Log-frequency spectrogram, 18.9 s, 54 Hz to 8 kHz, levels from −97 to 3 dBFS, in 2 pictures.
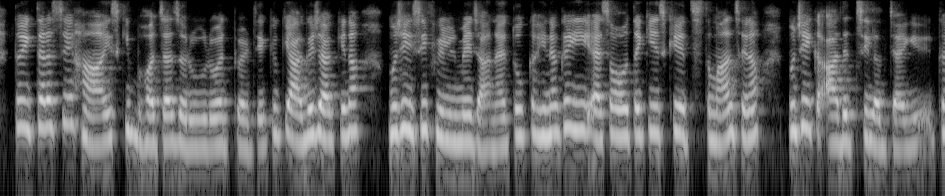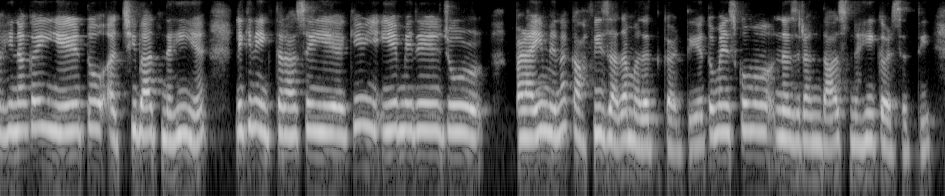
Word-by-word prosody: तो 310 Hz, -, -1 dB
एक 290 Hz, -2 st, +2 dB
तरह 310 Hz, 0 st, +5 dB
से 320 Hz, +2 st, -4 dB
हाँ 205 Hz, -7 st, 0 dB
इसकी 235 Hz, +5 st, -4 dB
बहुत 210 Hz, -5 st, -1 dB
ज़्यादा 210 Hz, +1 st, +2 dB
ज़रूरत 195 Hz, 0 st, -3 dB
पड़ती 190 Hz, -1 st, -4 dB
है 190 Hz, -, -7 dB
क्योंकि 255 Hz, +5 st, -3 dB
आगे 225 Hz, +2 st, +3 dB
जाके 235 Hz, -2 st, +3 dB
ना 275 Hz, +2 st, +1 dB, 0.3 s
मुझे 275 Hz, +3 st, +4 dB
इसी 285 Hz, +1 st, +1 dB
फ़ील्ड 235 Hz, -6 st, -1 dB
में 215 Hz, 0 st, +2 dB
जाना 185 Hz, -2 st, -3 dB
है 195 Hz, -, -2 dB
तो 245 Hz, -, +1 dB
कहीं 245 Hz, -2 st, +2 dB
न 265 Hz, -, +2 dB
कहीं 290 Hz, 0 st, +1 dB
ऐसा 230 Hz, +3 st, +2 dB
होता 245 Hz, 0 st, +2 dB
है -, -, -1 dB
कि 270 Hz, +2 st, -2 dB
इसके 265 Hz, +1 st, -1 dB
इस्तेमाल 230 Hz, -1 st, -2 dB
से 250 Hz, -2 st, -2 dB
ना 245 Hz, +3 st, 0 dB, 0.3 s
मुझे 280 Hz, +3 st, +3 dB
एक 290 Hz, -4 st, -1 dB
आदत-सी 215 Hz, +2 st, -1 dB
लग 195 Hz, -3 st, 0 dB
जाएगी। 185 Hz, +1 st, -3 dB, 0.2 s
कहीं 270 Hz, +1 st, 0 dB
न 285 Hz, 0 st, +3 dB
कहीं 305 Hz, -1 st, +2 dB
ये 275 Hz, +1 st, +5 dB
तो 305 Hz, -1 st, 0 dB
अच्छी 240 Hz, -1 st, 0 dB
बात 260 Hz, -2 st, +2 dB
नहीं 240 Hz, +3 st, +2 dB
है, 225 Hz, +5 st, -1 dB, 0.3 s
लेकिन 295 Hz, +2 st, +1 dB
एक 265 Hz, -4 st, +1 dB
तरह 255 Hz, -1 st, +1 dB
से 285 Hz, -, +3 dB
ये 270 Hz, -1 st, +4 dB
है 255 Hz, -, +2 dB
कि, 315 Hz, +6 st, -5 dB, 0.2 s
ये 280 Hz, +1 st, +3 dB
मेरे 285 Hz, 0 st, +2 dB
जो 275 Hz, -2 st, +3 dB, 0.4 s
पढ़ाई 240 Hz, +2 st, +5 dB
में 270 Hz, -3 st, +2 dB
ना 290 Hz, -, -1 dB
काफ़ी 260 Hz, -2 st, -2 dB
ज़्यादा 230 Hz, -2 st, +1 dB
मदद 195 Hz, -3 st, 0 dB
करती 180 Hz, +2 st, -6 dB
है, 205 Hz, -, -4 dB
तो 255 Hz, -, -1 dB
मैं 275 Hz, +1 st, +2 dB
इसको 270 Hz, +2 st, -1 dB, 0.4 s
नज़रअंदाज़ 215 Hz, -1 st, -2 dB
नहीं 215 Hz, +1 st, -2 dB
कर 200 Hz, -3 st, +1 dB
सकती। 175 Hz, +1 st, -10 dB
245 Hz, 230 wpm, -23 LUFS, 210-275 Hz, 0.4 s, तरह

